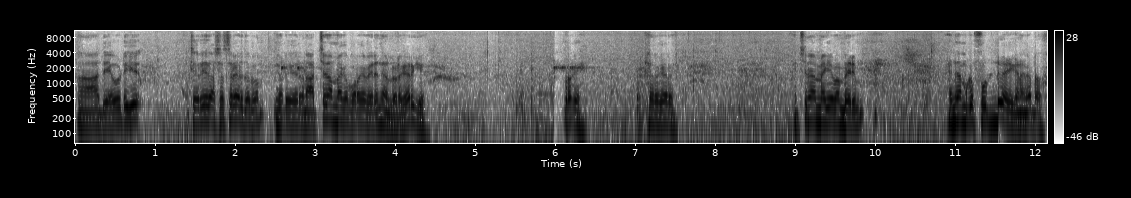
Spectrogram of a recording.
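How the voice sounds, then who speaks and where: A man vlogs casually in a fairly high voice at a very quick pace. He, mixes in English words and repeats himself excitedly. It is a noisy recording from in and around a car. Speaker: family vlogger, host. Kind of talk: casual vlog chat to camera. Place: in and beside a parked car in rain. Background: vehicle and urban outdoor noise.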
